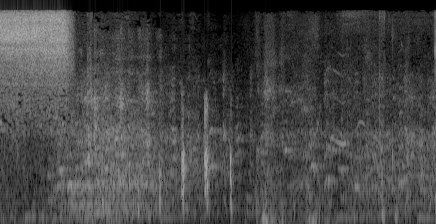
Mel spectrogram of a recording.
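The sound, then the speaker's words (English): A person gives a loud, sharp hiss lasting just under a second as their answer to a quiz question, then it gives way to scattered soft clicks and faint breathy chuckling sounds. “Or C, hiss.”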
